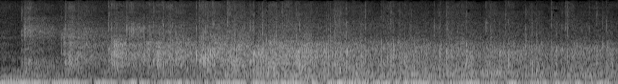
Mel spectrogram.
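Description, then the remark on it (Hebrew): An audience of soldiers applauds at a military troupe's show, a steady wash of many hands clapping that holds at an even, fairly loud level for about three seconds, with no voices rising above it. “אנחנו מקווים שתגיבו בהתאם, תמחאו כפיים במקומות הנכונים”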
